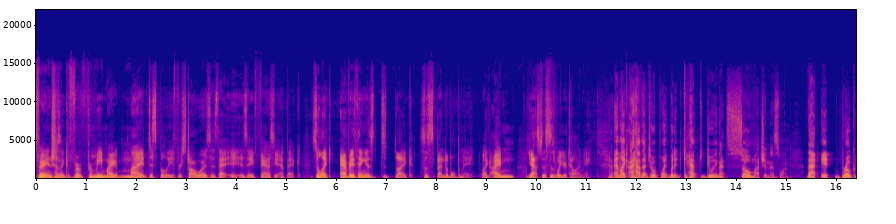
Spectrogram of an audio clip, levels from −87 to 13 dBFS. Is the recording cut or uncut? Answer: cut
